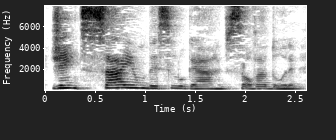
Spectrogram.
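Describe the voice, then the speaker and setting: A woman's voice: mid-range voice, slow, a little mellow. A Brazilian woman teaching about relationships, speaking straight to her listeners and often checking that they follow. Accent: Brazilian Portuguese. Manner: talks to listeners directly, with frequent check-ins. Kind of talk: didactic talk to an audience.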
